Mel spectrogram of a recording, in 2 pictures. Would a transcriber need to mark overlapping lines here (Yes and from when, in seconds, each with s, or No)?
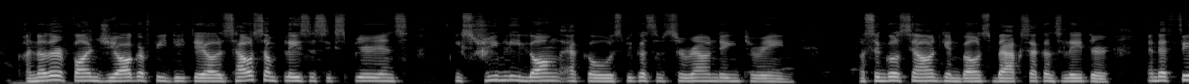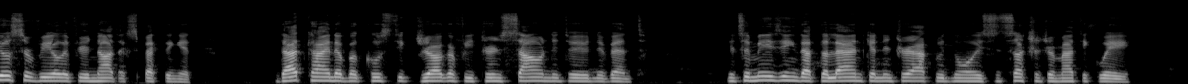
No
